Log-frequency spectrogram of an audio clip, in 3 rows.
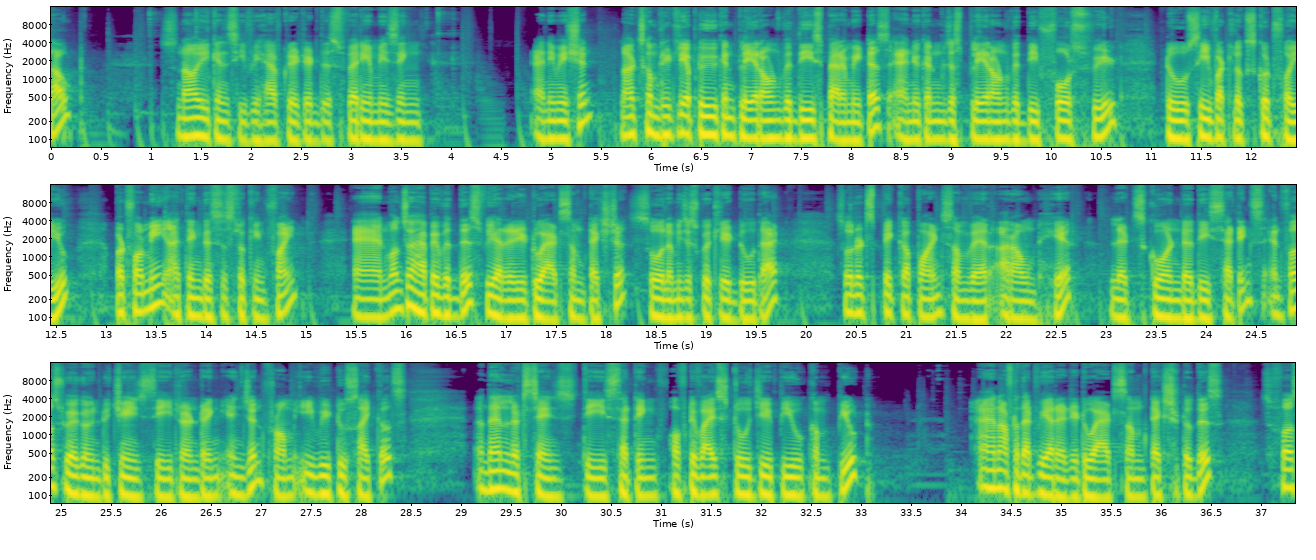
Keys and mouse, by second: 1.1 space, 1.5 KP_0, 1.7-2.2 drag, 2.3-2.6 drag, 2.7-3.4 drag, 3.5-5.3 drag, 3.9-4.7 middle drag, 3.9-4.7 right drag, 3.9 space, 8.2-10.1 middle drag, 10.5 middle click, 11.8 drag, 12.4 middle drag, 12.6-15.0 drag, 17.7-24.4 drag, 26.2-33.8 drag.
